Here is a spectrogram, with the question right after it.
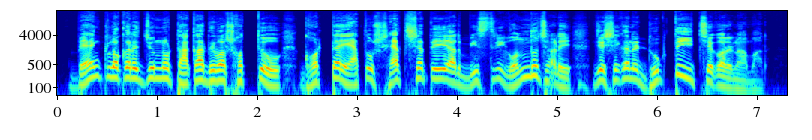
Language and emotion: Bengali, disgusted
